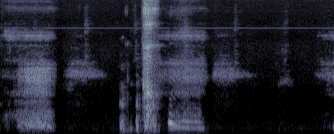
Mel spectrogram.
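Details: Rough, grunting inhaled snores alternating with soft hissing exhalations, about two breaths, from a sleeping person; snoring.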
